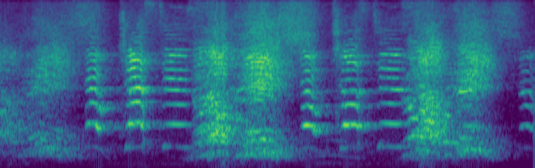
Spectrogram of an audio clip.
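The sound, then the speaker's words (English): A protest crowd inside police headquarters chants loudly in unison at officers behind glass, fists raised, voices rising and falling in a steady rhythmic pattern of repeated shouted phrases, punctuated by bursts of cheering and yelling. “They raised their fists at the officers they could see behind the glass and chanted at them.”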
